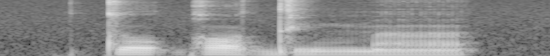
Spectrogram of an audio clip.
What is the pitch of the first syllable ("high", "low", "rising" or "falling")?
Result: high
